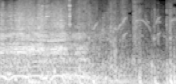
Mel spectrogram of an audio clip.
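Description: In The Shire in the video game LOTRO, a horse gives a short, clear neigh up close, followed by a few soft hoof clops as it settles, with no talk.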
